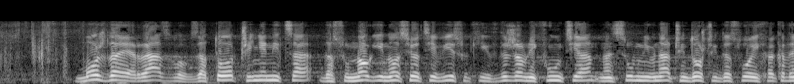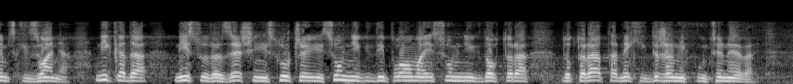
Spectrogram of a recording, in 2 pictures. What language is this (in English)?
Serbian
